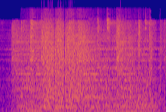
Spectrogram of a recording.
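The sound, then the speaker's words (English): Gunfire from gunmen leaning out of a fast-approaching car toward a motorbike during a chase: a loud, sustained booming roar with a few sharper cracks inside it and no voices. “Gunmen lean from the car and open fire.”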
